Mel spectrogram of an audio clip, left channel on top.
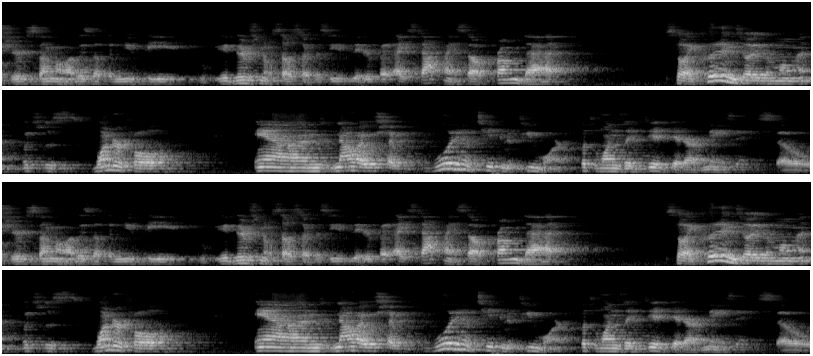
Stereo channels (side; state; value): both; identical; correlation 1.00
